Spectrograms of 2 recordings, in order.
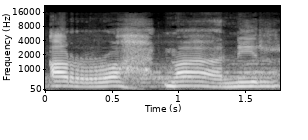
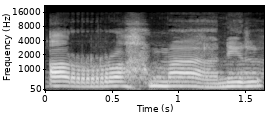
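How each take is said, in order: No difference in how they are said.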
